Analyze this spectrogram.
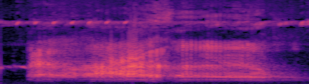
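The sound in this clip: A bear growling, one deep, rough, sustained roar that lasts about three seconds, loud and alone, rising abruptly and fading at the end.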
